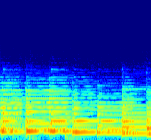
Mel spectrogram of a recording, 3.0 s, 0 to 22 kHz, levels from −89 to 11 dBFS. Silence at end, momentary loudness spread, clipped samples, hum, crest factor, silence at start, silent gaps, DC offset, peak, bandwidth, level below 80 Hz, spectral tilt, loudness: 0 s; 4 LU; under 0.1%; none; 14 dB; 0 s; none; under 0.1%; -4 dBFS; 3.5 kHz; -50 dBFS; -13 dB/octave; -19 LUFS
